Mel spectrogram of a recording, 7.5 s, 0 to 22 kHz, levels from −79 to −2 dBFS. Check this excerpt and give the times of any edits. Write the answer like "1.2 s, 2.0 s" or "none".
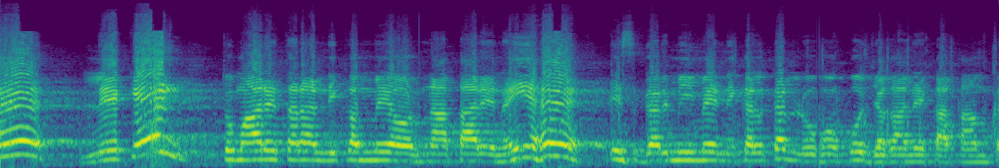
none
